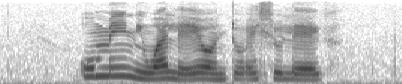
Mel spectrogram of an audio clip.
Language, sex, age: Zulu, female, 17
